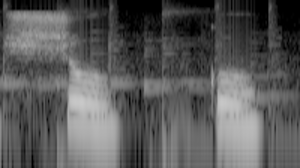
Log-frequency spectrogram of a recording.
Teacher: na palavra chocolate, a sílaba mais forte é o lá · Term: sílaba tônica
